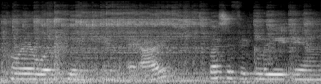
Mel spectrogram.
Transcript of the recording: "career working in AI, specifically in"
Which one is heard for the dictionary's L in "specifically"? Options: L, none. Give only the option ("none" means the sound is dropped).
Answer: L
